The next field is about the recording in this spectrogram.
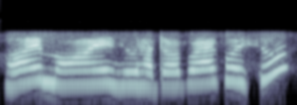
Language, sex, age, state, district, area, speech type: Assamese, female, 18-30, Assam, Jorhat, urban, conversation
